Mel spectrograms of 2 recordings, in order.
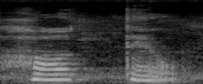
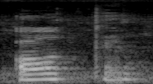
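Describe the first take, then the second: First: The word begins with an audible h sound. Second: The word begins without any h sound. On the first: The speaker calls it right. "Em inglês fala hotel" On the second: The speaker calls it wrong. "é diferente se você falar hotel"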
